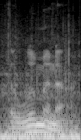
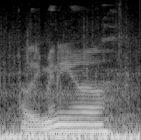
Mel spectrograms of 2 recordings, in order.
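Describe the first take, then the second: First: It ends plainly without the extra sound: alumin-a. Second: It ends with an extra 'ee' sound: alumin-ee-a. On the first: The speaker calls it right. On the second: The speaker calls it wrong.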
